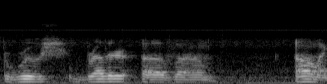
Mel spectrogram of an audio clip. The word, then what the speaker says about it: Rush: of some heat himself ruche a former roh Champion that's r-u-s-h but it's pronounced roosh brother of um oh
